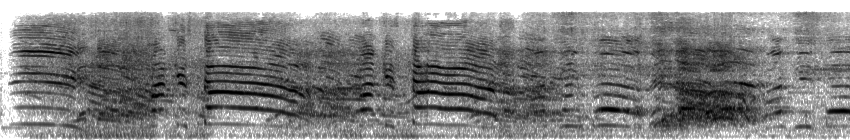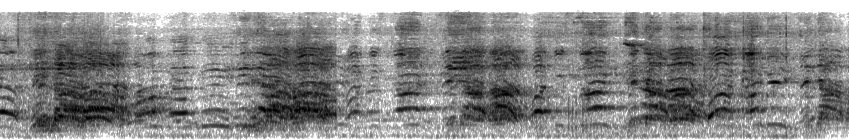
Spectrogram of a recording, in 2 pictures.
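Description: Loud crowd chanting and cheering at street victory rallies in Pakistan, rhythmic shouted slogans and massed voices close by, rising and falling throughout.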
